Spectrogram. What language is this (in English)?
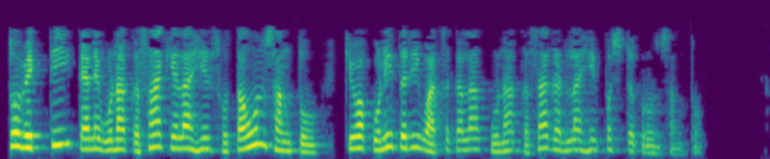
Marathi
